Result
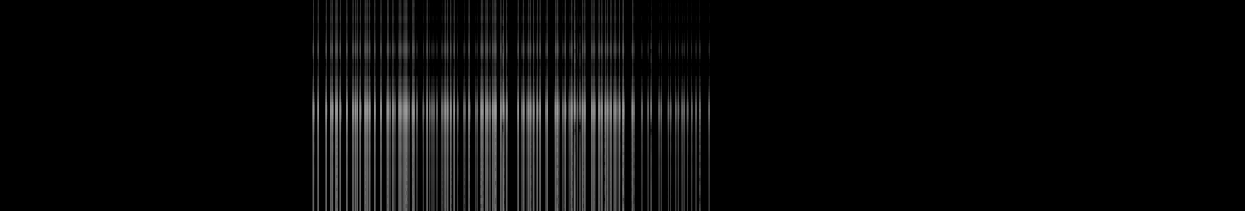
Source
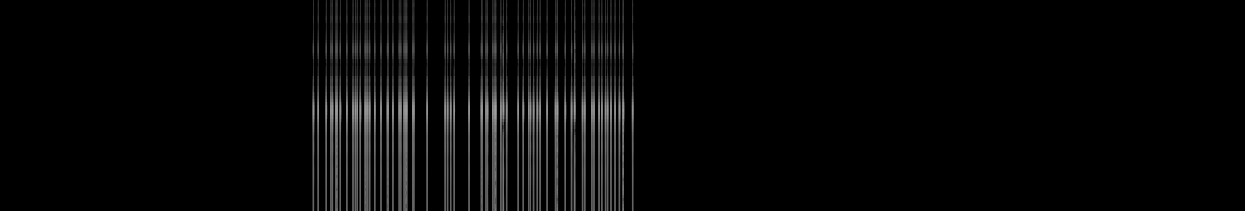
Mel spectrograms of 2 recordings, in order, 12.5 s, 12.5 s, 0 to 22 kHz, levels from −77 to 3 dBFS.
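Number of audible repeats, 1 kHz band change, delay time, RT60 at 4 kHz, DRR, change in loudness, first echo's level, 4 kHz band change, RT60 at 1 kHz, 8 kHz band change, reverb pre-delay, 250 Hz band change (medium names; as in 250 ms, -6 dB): 1, 0.0 dB, 766 ms, no reverb, no reverb, 0.0 dB, -13.0 dB, 0.0 dB, no reverb, 0.0 dB, no reverb, 0.0 dB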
